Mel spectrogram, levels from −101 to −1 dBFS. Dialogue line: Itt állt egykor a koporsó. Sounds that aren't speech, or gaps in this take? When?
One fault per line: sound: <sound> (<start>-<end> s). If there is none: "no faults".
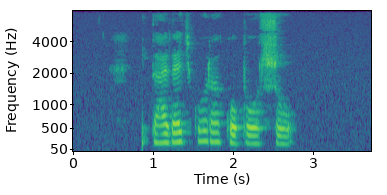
sound: dropout (0.7-0.9 s)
